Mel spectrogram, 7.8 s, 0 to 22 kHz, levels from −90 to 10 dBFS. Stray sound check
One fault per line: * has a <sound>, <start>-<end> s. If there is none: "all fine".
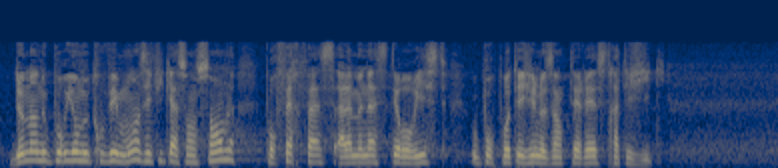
all fine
